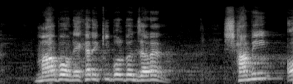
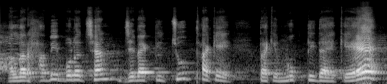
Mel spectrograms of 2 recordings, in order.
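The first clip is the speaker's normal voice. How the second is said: ordinary delivery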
